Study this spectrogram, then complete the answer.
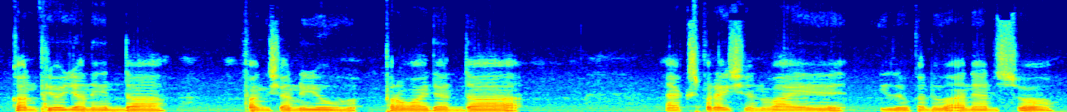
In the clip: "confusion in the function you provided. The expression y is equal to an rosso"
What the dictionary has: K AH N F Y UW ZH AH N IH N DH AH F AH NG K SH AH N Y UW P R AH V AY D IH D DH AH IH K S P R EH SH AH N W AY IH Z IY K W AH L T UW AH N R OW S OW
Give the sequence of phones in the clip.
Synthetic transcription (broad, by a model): K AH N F Y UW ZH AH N IH N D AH F AH NG K SH AH N Y UW P R AH V AY D IH D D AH IH K S P R EH SH AH N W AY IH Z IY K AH N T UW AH N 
